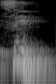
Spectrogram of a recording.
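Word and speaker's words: س: সময় আমরা খেয়াল রাখব সিন যখন বলব তখন খেয়াল রাখতে হবে যে এটাতেও একটা সিটি হবে সিন সিন তারপর হচ্ছেশিন সিন হচ্ছে সিটি হবে এবংশিন যেটা সেটাতে কোন সিটি বাচবে না এটা হবেশিন তালে দীর্ঘ তালে দীর্ঘ দিয়ে হবেন আর দন্ত সিটি হবেন এটাতে সিটি হবে আর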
